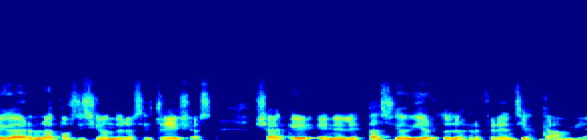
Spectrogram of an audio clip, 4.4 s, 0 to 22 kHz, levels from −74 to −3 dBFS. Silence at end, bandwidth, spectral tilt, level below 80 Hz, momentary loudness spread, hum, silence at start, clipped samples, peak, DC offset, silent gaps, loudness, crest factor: 0 s; 9.6 kHz; -5.5 dB/octave; -60 dBFS; 7 LU; none; 0 s; under 0.1%; -10 dBFS; under 0.1%; none; -26 LUFS; 16 dB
